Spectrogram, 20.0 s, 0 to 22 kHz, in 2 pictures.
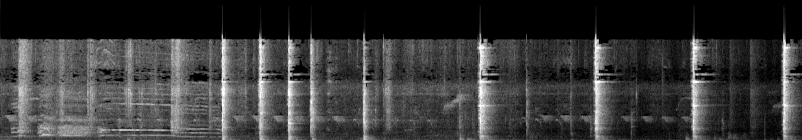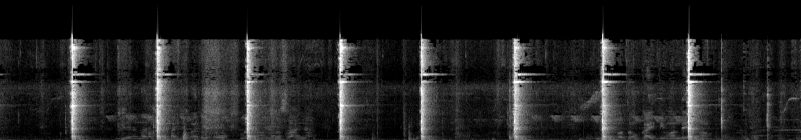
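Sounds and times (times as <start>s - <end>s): rooster crowing: 0.1s - 2.9s
hammer striking steel on anvil: 10.9s - 11.2s, 14.2s - 14.6s.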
